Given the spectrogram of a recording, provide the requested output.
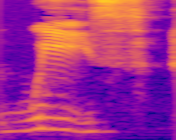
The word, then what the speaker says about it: wheeze: And Mary begins to whiz. Wheeze, whiz. No, that's not how you pronounce it. Wheeze.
